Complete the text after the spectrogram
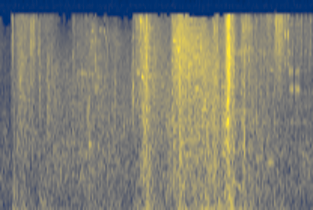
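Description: Gunfire crackles in a video game.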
